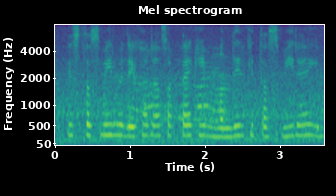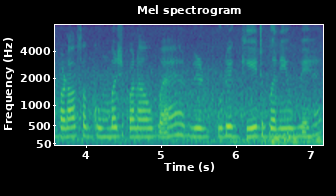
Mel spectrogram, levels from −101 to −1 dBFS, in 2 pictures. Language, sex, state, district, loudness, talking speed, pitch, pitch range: Hindi, female, Bihar, Lakhisarai, -26 LUFS, 225 wpm, 235 Hz, 220-255 Hz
